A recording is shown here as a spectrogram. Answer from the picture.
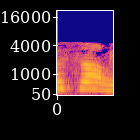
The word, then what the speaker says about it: some: 接下来的几个单词都和 some 有关系。首先来看看 some SOME，虽然是开音节单词，但是字母 O 要读作啊。 Some，做代词讲的时候表示一些或者若干。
